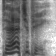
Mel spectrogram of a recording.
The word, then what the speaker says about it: Tehachapi: Tehachapi.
